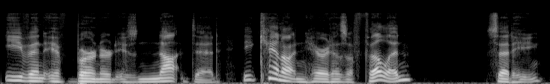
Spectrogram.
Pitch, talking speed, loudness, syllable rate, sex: 140 Hz, 155 wpm, -17 LUFS, 4.4 syllables/s, male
